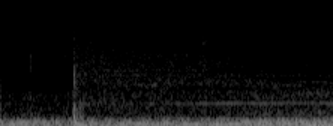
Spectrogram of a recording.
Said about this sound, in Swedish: Och nu kommer det en sportbil som låter ute på helvete här ute.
